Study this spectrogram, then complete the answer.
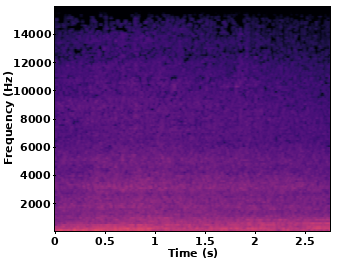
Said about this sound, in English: There's a tea house on the Turkish side, just a few dozen yards from the border. As men watch news about the latest on the ceasefire between the army and Kurdish militants, large Turkish military trucks roll by on their way to cross into Syria.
